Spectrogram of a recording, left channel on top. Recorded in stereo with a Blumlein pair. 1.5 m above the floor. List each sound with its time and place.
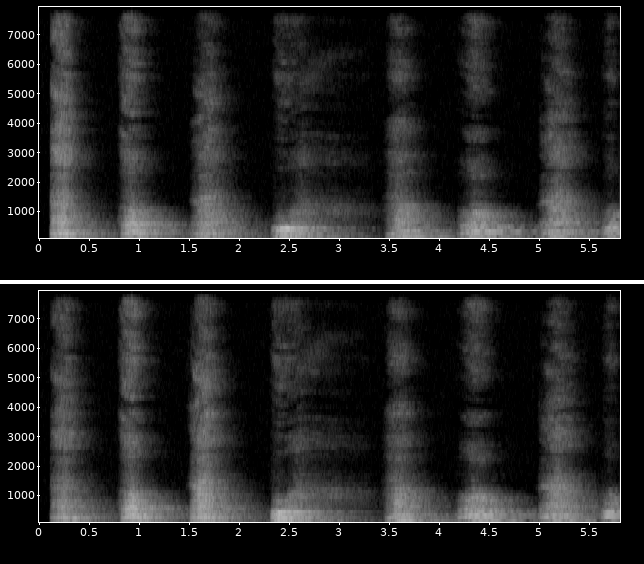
0.1 s a shout: 30° left, 0.7 m; by 5.7 s 75° right, 3 m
